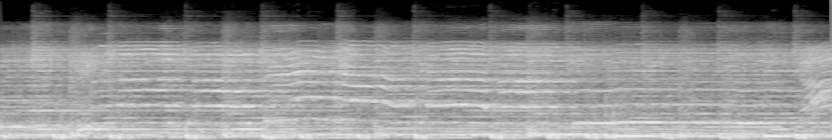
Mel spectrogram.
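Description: A woman singing into a microphone over a PA, with long held notes. A Yamaha arranger keyboard plays the accompaniment to a steady programmed beat.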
